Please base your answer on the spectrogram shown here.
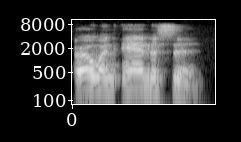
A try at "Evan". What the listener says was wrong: Evan, no R. It's Evan. You threw an R in there.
